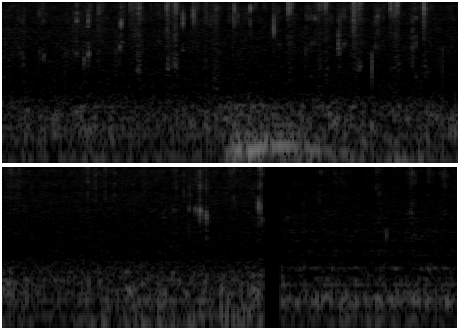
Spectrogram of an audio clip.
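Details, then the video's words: Cat eating food in the Lunch With Lily series: steady, crunching chews with deep, soft thuds and a short silent gap near the end, inside a small room. "CATS EATING FOOD"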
